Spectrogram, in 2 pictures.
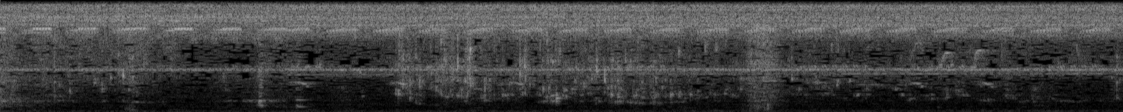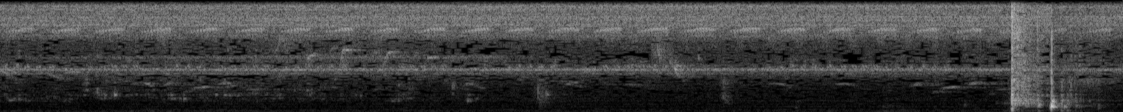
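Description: Water pours from a pot onto the ground.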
